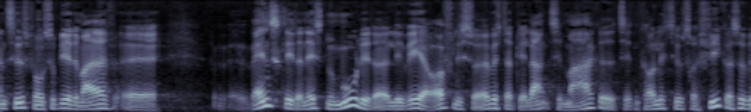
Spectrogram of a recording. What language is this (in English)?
Danish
